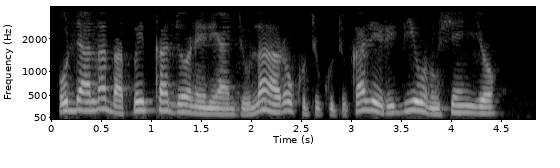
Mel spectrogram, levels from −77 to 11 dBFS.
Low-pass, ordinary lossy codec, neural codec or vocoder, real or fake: 3.6 kHz; MP3, 16 kbps; codec, 24 kHz, 0.9 kbps, WavTokenizer, medium speech release version 2; fake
